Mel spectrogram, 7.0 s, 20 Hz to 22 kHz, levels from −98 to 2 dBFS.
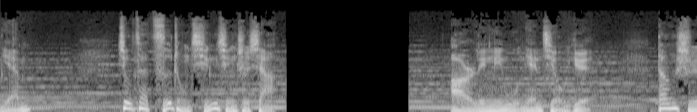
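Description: At 2.86 s the sound cuts to silence. This is a rebuffering stall. The player ran dry of downloaded audio and waited for more. Playback returns at 4.09 s, exactly where it stopped. Nothing is skipped, but about 1.24 s of dead air is added.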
